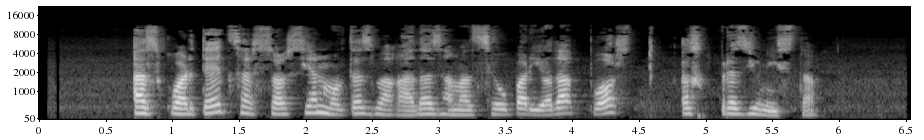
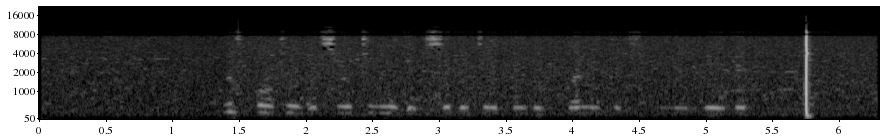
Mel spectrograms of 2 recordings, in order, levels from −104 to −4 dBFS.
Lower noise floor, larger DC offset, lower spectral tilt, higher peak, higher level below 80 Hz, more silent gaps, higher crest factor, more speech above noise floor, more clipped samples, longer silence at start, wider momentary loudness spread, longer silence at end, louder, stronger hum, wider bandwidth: second, -62 dBFS vs -72 dBFS; neither; first, -3.5 dB/octave vs 0 dB/octave; about the same, -2 dBFS vs 0 dBFS; first, -78 dBFS vs under -90 dBFS; neither; second, 24 dB vs 44 dB; first, 37 dB vs 16 dB; neither; second, 0.7 s vs 1.65 s; second, 12 LU vs 30 LU; first, 0.7 s vs 0.5 s; first, -25 LUFS vs -35 LUFS; neither; second, 11.5 kHz vs 13 kHz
